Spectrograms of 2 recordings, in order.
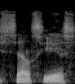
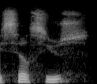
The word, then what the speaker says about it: Celsius: Alexia says it's freezing when it's like 24° Celsius no but there's this nowadays no nowadays I'm better I would say I'm freezing with 10 degrees Celsius nowadays yeah okay just one thing Alexa you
